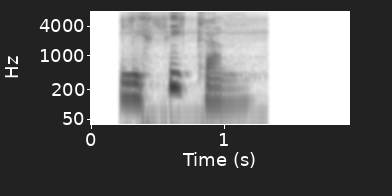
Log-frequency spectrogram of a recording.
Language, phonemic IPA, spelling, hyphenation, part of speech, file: Greek, /liˈθikan/, λυθήκαν, λυ‧θή‧καν, verb, El-λυθήκαν.ogg
- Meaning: third-person plural simple past passive indicative of λύνω (lýno)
